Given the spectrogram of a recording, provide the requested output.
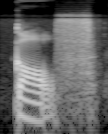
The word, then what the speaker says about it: golf: very lightly and briefly golf golf and you need it it's a very small movement but if you don't have any l at all it'll sound like goth and that just doesn't sound right gull so the more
